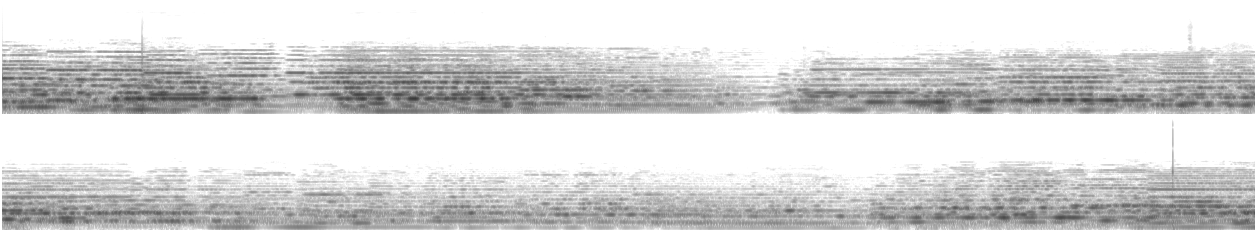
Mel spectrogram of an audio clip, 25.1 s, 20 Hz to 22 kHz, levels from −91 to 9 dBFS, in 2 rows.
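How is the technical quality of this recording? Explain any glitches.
The recording is held back by a speech-oriented noise suppressor working on material it wasn't built for, plus two brief pops and several stretches where the processing audibly pulls the level down.

A noise suppressor applied to music or sounds runs throughout. It treats sustained tones, ambience and decay as noise, so the level swings by roughly 15 dB: onsets pass, held sound sinks. Unlike a fixed filter, it pumps and flutters over time.

Loud pops occur at 1.39 s and 24.23 s, each a single sharp click lasting about 25 ms and peaking about 15 dB above the surrounding audio. A likely cause is an electrical step from a plug, switch or static discharge. The sound continues unbroken beneath each one, which separates them from dropouts.

The sound is cut by the noise suppressor at 2.68–2.85 s (about 6 dB), 5.9–7.9 s (about 9 dB), 14.37–21.87 s (about 9 dB) and 22.26–22.41 s (about 8 dB). 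Steady or fading parts sink or lose their tails, while sharp onsets survive. That content-dependent dip is what distinguishes these from a pop or a hard gap.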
